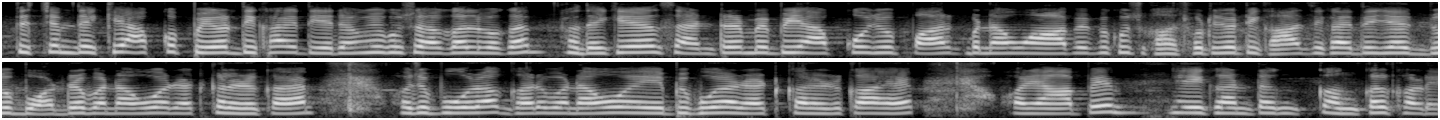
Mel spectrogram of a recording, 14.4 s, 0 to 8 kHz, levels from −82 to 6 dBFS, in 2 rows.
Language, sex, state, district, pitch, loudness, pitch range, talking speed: Hindi, female, Bihar, Sitamarhi, 290 Hz, -13 LUFS, 275-305 Hz, 245 wpm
